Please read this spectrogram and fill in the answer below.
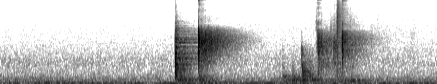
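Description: Snooker shot: the cue tip strikes the cue ball, then the cue ball hits the red with a sharp click, the loudest sound. About a second later come several lighter knocks and a dull thud as the potted red drops into the pocket and the cue ball comes off the cushion.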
